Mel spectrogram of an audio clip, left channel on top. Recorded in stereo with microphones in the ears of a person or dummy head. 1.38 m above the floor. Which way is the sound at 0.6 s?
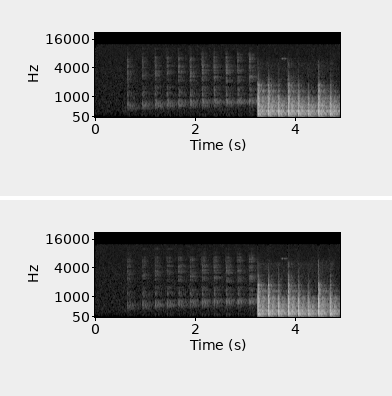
15° left (ahead or behind).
